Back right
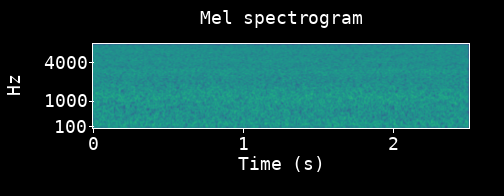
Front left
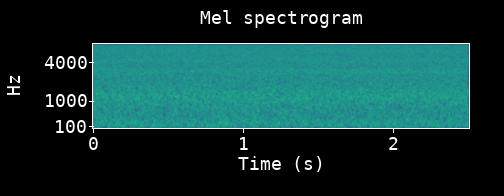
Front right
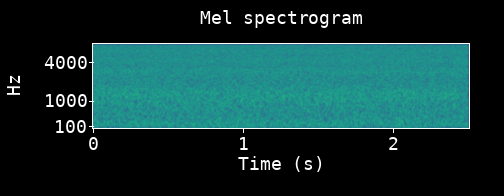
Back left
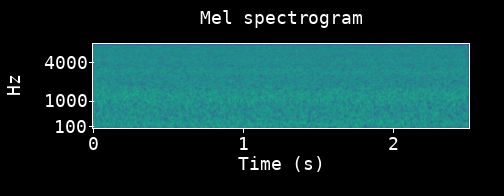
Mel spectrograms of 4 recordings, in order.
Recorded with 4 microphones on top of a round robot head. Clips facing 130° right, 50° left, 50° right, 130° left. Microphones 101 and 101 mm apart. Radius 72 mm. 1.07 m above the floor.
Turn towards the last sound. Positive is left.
No sound to turn to.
